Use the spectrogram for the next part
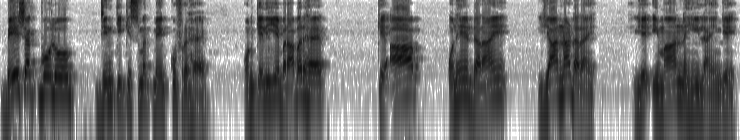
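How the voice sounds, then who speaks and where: A man teaching Quran recitation rules, explaining each point slowly and patiently and chanting the verses in a melodic voice. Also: a little high, expressive, a bit bright. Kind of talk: tajweed lesson with chanted recitation.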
